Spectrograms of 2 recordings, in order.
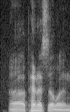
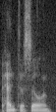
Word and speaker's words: penicillin: Penicillin, not penticillin.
